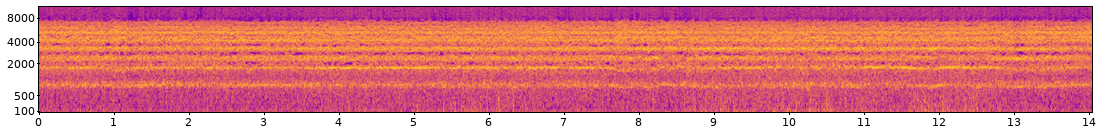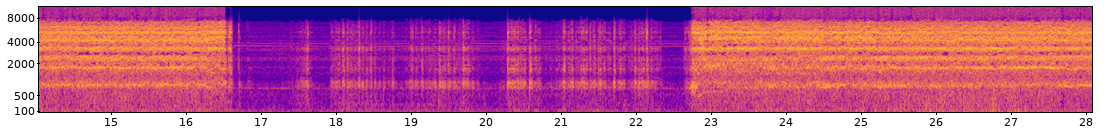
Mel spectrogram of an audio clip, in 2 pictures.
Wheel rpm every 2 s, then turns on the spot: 230, 230, 230, 230, 230, 230, 230, 230, 50, 20, 20, 110, 220, 230.
16-22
